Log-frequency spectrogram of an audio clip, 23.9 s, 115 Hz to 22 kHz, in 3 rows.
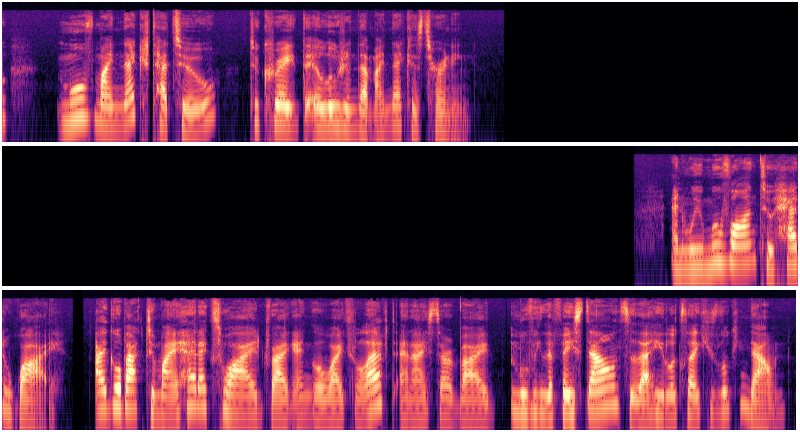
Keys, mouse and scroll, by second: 3.3 shift+click, 6.4 shift+click, 7.4 shift+click, 7.8 alt+click, 8.6 shift+click, 12.5 click, 12.5 b, 12.8 shift+click, 13.4 shift+click, 14.6 Escape, 16.2 ctrl+z, 18.4 shift+click, 22.6 shift+click.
